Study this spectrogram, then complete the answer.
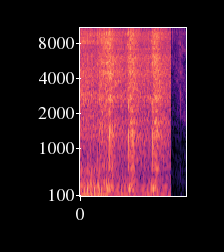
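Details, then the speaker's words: Bike started after the throttle cable was readjusted, more gas added and the air mixture screw adjusted; the small single picks up cleanly on three throttle blips and holds an even beat before shutting off. Normal running. "We got the bike running. We'll start it up for you guys."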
